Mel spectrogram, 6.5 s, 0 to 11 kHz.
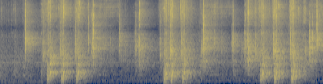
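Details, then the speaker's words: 110cc off-road pocket bike after sitting at least two years, key on, choke on, primed; repeated rough pull-cord cranking in bursts that never catches. Cranks but won't start. "well no luck yet and check out this on the handle"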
